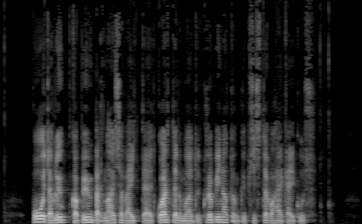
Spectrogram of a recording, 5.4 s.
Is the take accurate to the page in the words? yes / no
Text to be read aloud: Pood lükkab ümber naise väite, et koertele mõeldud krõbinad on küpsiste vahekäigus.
yes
